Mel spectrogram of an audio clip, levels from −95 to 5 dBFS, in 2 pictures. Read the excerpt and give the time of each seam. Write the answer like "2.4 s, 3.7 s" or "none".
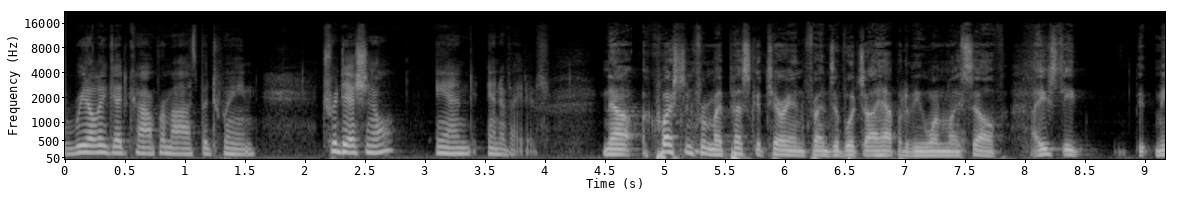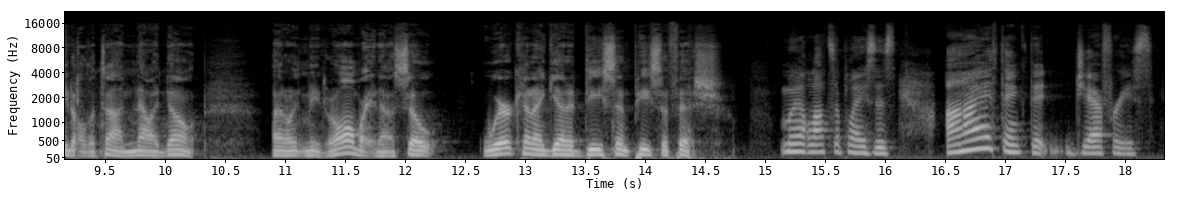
3.0 s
